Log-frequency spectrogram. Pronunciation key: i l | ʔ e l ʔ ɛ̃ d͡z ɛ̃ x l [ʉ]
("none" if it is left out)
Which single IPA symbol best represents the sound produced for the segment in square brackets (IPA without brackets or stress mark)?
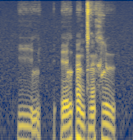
ʉ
